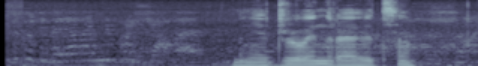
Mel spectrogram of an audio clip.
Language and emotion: Russian, neutral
